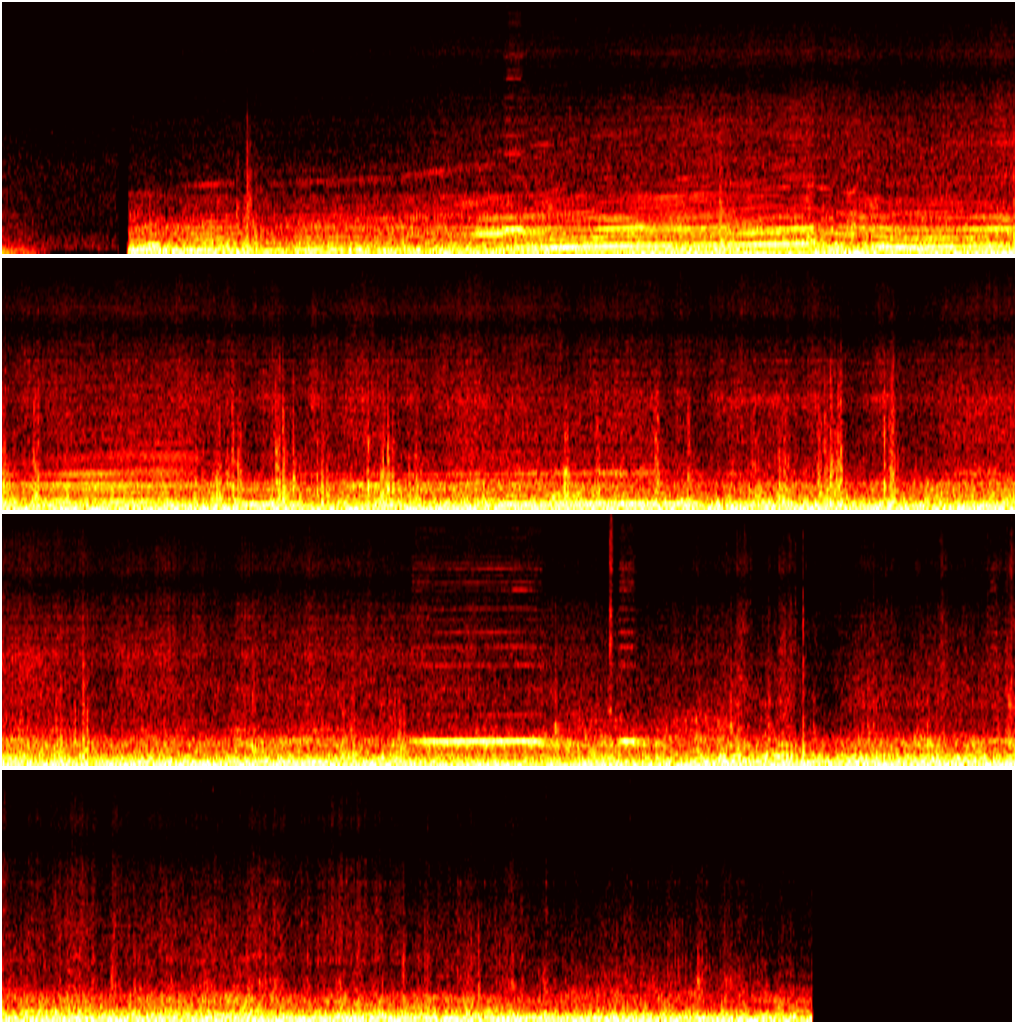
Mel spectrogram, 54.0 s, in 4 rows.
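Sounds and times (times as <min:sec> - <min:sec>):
road and tyre rumble: 0:00.0 - 0:51.4
car engine running: 0:16.2 - 0:51.2.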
